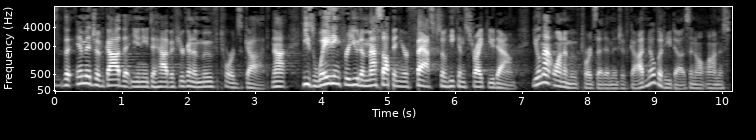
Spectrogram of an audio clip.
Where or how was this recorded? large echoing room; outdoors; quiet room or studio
large echoing room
